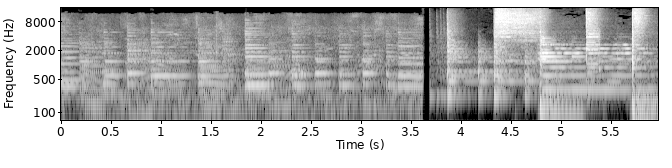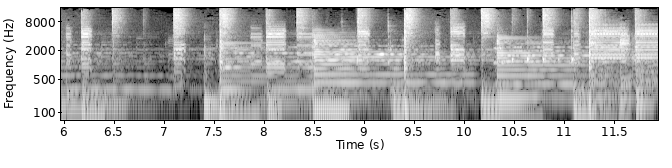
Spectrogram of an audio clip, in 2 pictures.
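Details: Drum-heavy instrumental music with snare and bass drum hits and piano chords; no animal voice can be picked out.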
